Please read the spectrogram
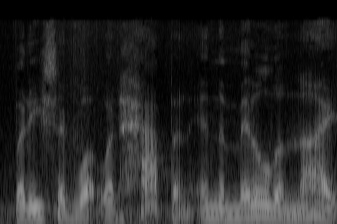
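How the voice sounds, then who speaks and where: A woman with a very deep, low pitch speaks in an American accent. Her intonation is lively and her pace moderate. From US. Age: 80s. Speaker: psychotherapist and author. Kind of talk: interview.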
